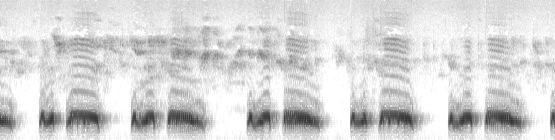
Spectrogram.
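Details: Spotted dove calling steadily: repeated three-part phrases, each a short note followed by two longer rounded coos, given back to back about once a second, with no other sounds.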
